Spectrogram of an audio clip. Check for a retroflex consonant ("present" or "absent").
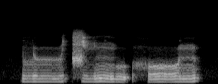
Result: absent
